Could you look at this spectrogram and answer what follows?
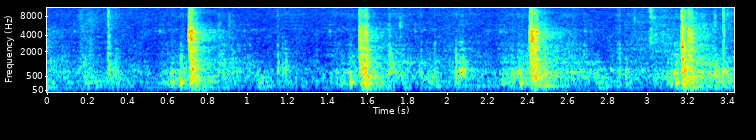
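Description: An embroidery machine running a placement stitch on a patch makes sharp mechanical clicks and clunks, four of them spaced at a steady, slow rhythm, close and fairly quiet, with no talking.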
